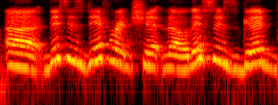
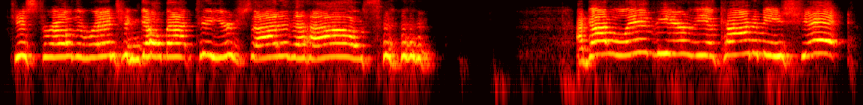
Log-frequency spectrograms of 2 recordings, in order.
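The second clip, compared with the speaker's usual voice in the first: mock yell; 7 semitones higher, 6 dB louder than usual. Acted shout at Karen.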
